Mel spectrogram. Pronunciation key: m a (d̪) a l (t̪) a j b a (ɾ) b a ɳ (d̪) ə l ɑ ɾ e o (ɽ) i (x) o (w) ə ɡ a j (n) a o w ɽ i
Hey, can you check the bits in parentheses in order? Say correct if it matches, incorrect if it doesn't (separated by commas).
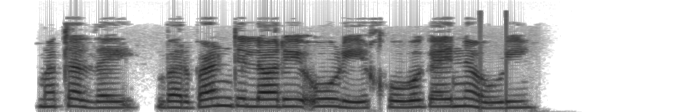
incorrect, incorrect, correct, correct, correct, correct, correct, correct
